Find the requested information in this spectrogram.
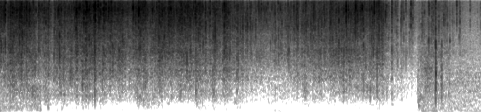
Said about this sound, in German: Tief in einer Höhle knisterte ein warmes Feuer.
